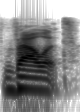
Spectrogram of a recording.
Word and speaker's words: Valet: read Executive Order 13848, the T is pronounced, Valet. Like my last name's Malat, and your last name is Valet.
